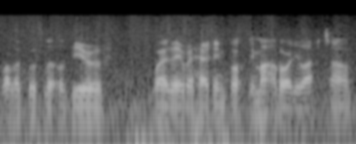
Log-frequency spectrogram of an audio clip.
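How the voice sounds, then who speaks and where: A man leading a roleplay squad, briefing the group in a calm, steady, instructive way with frequent uhs. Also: on the low side, racing, a little hiss or hum. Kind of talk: in-character tactical briefing.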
